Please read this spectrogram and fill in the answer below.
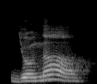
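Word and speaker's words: יוֹנָה: forth the dove well yonah is the pronunciation of the name of the name of the prophet yonah who ends up in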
